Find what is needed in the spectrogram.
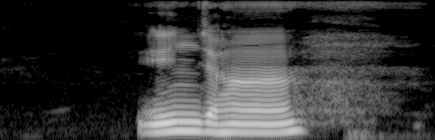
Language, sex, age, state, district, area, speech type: Santali, male, 18-30, West Bengal, Purba Bardhaman, rural, spontaneous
